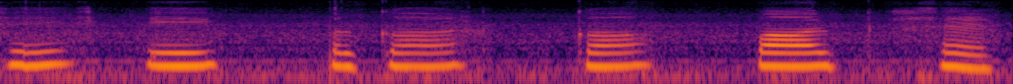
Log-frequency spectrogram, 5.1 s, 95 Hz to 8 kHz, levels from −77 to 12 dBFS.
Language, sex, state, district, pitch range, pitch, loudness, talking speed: Hindi, female, Uttar Pradesh, Saharanpur, 245-255 Hz, 250 Hz, -18 LUFS, 70 wpm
